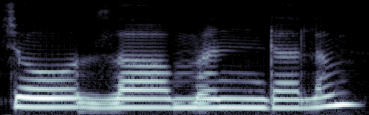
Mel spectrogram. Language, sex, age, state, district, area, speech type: Kashmiri, female, 18-30, Jammu and Kashmir, Shopian, rural, read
